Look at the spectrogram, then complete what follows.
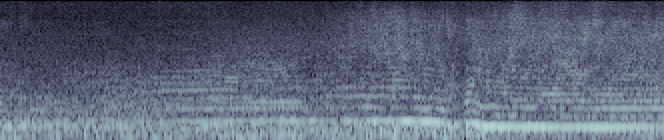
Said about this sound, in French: Maison avec jardin, proximité circuit automobile.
